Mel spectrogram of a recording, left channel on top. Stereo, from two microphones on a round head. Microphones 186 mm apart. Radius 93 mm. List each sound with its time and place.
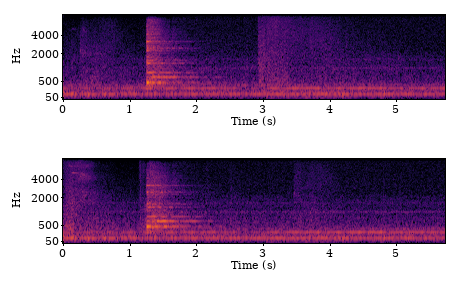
1.2 s a snare drum: 30° left (ahead or behind), 4 m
